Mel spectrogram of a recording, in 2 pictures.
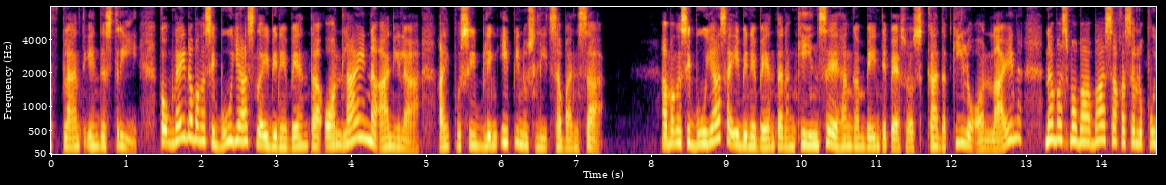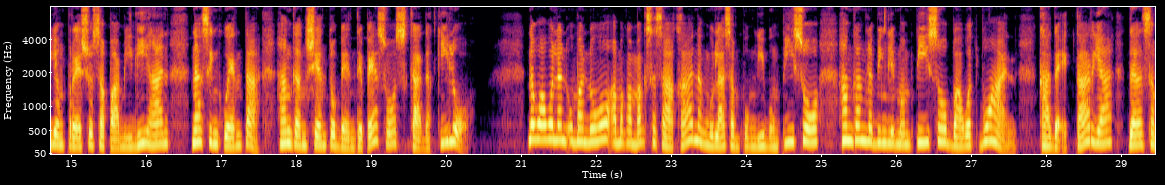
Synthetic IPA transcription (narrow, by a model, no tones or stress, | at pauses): fplant̪ʔind̪ʊst̪ɾikɐʔʊɡ̚najnɐŋmɐŋasɪbuːjɐsnɐʔɪbɪnɛbɛnt̪ɐʔonlajnːɐʔanɪla̰ʔɐjposiblɛŋɪpɪnʊslit̪̚sɐbɐnsa̰ʔ | ʔɐŋmɐŋasɪbuːjɐsɐjɪbɪnɛbɛnt̪ɐnɐŋkinsɛɦɐŋɡaŋbɛjnt̪ɛpɛso̞skaːd̪ɐkilo̞ʔonlajnːɐmɐsmɐbaːbɐsɐkɐsɐlʊkuːjɐŋpɾɛʃo̞sɐpɐmilihɐnːɐsɪŋkwɛnt̪ɐhɐŋɡaŋsɛnt̪obɛnt̪ɛpɛso̞skaːd̪ɐkiːlo̞̰ | nɐwaːwɐlanʔʊmɐno̞ʔɐŋmɐŋamɐɡsɐsaːkɐnɐŋmʊlasɐmpʊŋliːboŋpiːso̞hɐŋɡaŋlɐbiŋlɪmampiːso̞baːwɐt̪̚bʊʔankaːd̪ɐʔɛk̚t̪aɾjɐd̪aːhilsɐ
